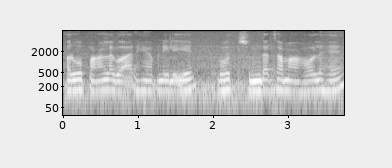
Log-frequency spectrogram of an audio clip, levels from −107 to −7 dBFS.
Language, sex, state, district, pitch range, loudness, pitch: Hindi, male, Madhya Pradesh, Katni, 150-160 Hz, -15 LUFS, 150 Hz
